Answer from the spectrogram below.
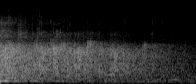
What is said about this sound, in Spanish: Denle un aplauso fuerte al Señor y ocupe su lugar si está amado.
